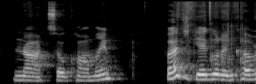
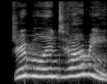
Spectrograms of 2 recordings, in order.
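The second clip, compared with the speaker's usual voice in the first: put-on high, louder toddler voice; little brother; 9 semitones higher, 5 dB louder than usual. A narrator's reading. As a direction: repeat it like an insistent toddler. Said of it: "he repeated".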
